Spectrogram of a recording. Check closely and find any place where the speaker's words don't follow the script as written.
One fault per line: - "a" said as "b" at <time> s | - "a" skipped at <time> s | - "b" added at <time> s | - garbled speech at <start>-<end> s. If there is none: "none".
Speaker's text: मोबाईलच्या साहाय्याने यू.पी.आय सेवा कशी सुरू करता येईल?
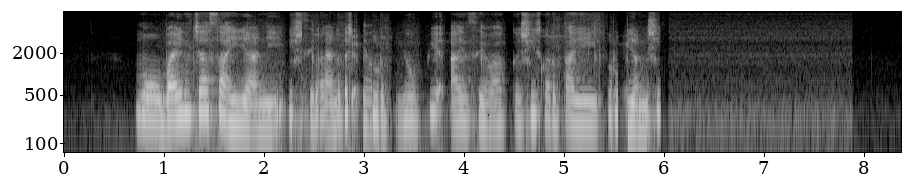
- garbled speech at 2.2-3.3 s
- "सुरू" skipped at 4.7 s
- garbled speech at 5.4-6.0 s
